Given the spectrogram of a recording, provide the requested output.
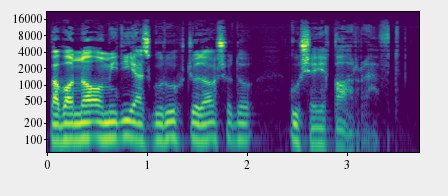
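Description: Brief: low male narrator, measured, dry close sound. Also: no echo. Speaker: audiobook narrator. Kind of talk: scripted narration.

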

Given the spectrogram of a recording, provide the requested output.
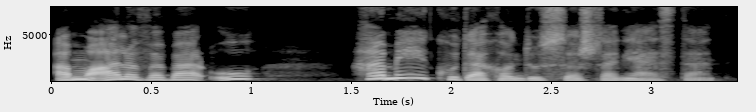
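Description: A woman reads a first-person audiobook at an ordinary middle pitch, steady and even. The recording is dry and close, with no room sound at all. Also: creaky, husky, no echo. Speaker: audiobook narrator.

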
